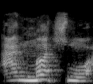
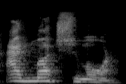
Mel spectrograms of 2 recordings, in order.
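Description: First: And much more, punched louder, stress on much. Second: Said in the usual way. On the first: Retold or imitated. Repeating his answer to hammer it home, stressing much. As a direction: hit much hard on the repeat.

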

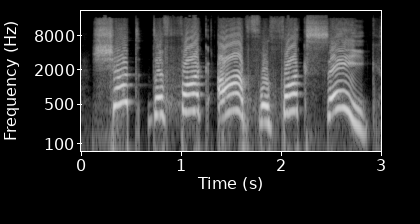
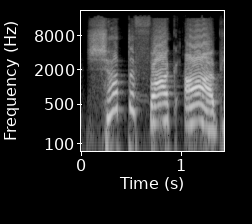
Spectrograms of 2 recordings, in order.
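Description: First: Furious scream. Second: Angry snap. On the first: Wife screams at husband. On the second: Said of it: "she snapped". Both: Acted.

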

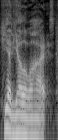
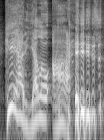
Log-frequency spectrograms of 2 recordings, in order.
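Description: First: Said in the usual way. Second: "He had yellow eyes" high, slow and louder; dramatic quote. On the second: Retold or imitated. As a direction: declaim "He had yellow eyes" like a spooky movie line. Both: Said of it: "I always, like".

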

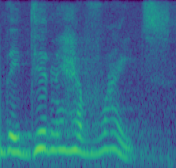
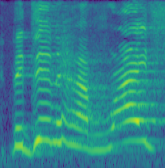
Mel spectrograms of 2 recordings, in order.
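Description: First: Soft, low and slow; hushed, sober statement. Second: Firm, raised voice, slow and emphatic; forceful preaching. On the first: Preacher on children in Jesus' time, hushed and sober. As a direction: let it land quietly on the congregation. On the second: Preacher on children in Jesus' time, forceful and emphatic. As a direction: drive it home to the congregation. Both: Real, not acted.

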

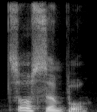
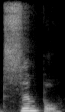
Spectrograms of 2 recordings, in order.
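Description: First: Said in the usual way. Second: "Simple." jumped up high then falling; "Simple" पर ज़ोर, ऊँची आवाज़ से गिरता हुआ; emphatic high "Simple". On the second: Real, not acted. Preacher stresses simplicity.

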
